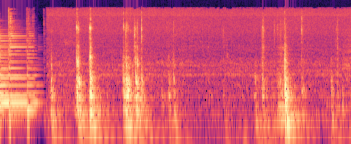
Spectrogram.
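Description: Metal drum hardware clinks and rattles.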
